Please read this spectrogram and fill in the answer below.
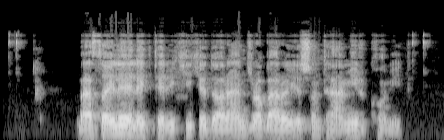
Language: Persian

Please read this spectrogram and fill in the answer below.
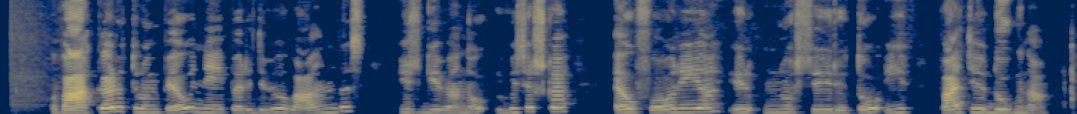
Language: Lithuanian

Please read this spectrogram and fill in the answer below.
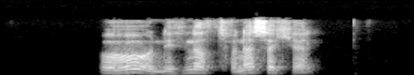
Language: Kabyle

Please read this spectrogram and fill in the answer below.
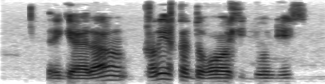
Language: Kabyle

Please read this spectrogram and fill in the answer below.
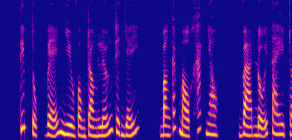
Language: Vietnamese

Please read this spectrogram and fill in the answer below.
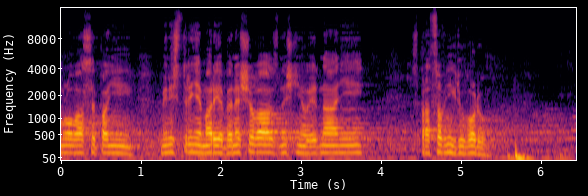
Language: Czech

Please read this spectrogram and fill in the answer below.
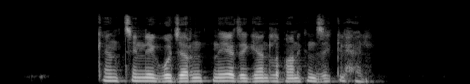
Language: Standard Moroccan Tamazight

